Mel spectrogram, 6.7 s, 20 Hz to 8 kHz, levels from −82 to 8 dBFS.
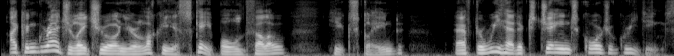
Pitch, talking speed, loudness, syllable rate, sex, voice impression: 115 Hz, 150 wpm, -17 LUFS, 5.7 syllables/s, male, masculine, old, thick, tensed, powerful, slightly hard, muffled, raspy, slightly calm, mature, slightly friendly, wild, lively, strict, intense, sharp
